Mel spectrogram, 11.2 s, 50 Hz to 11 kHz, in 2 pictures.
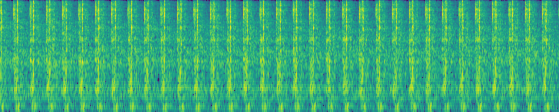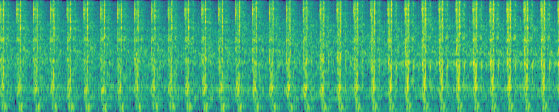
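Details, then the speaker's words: GA70 diesel on a stand; water entered the sump, and the sump breather appears blocked: crisp evenly spaced thumps at steady idle, no misses or knocks; runs well, good compression. "เแต่ว่าแล้วเครื่องแรงอัดดีอยู่นะ"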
